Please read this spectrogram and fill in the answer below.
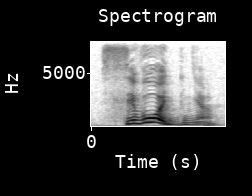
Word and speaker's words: сегодня: And I want you to know that you are spelling this word differently, but pronounce it, of course, differently. So, се, you see? Do you know? Do you remember what I like to do with the long words? Divide it on some small words, let's say. Сегодня. Се, С-Е, се. Го, Г-О, го.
